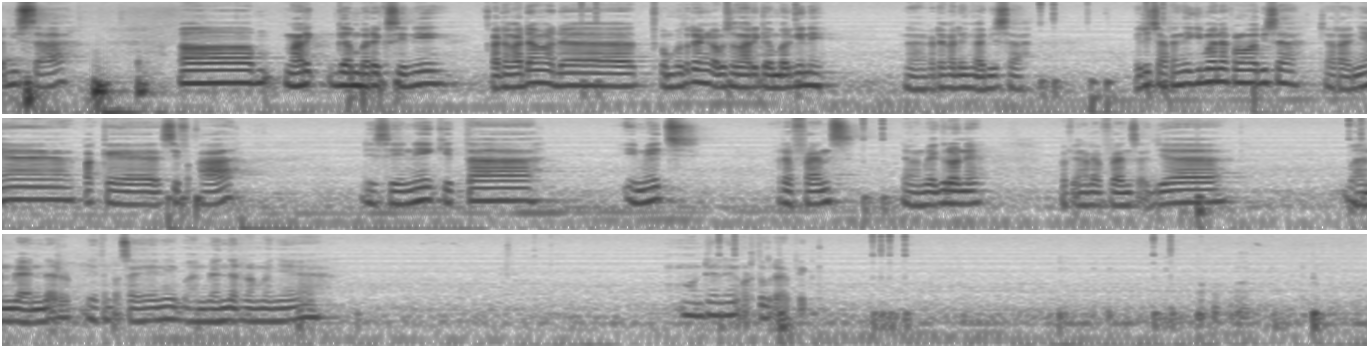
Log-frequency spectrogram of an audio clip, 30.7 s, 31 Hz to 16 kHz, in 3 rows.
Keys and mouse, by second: 4.6 click, 5.0 x, 8.3 shift+a.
